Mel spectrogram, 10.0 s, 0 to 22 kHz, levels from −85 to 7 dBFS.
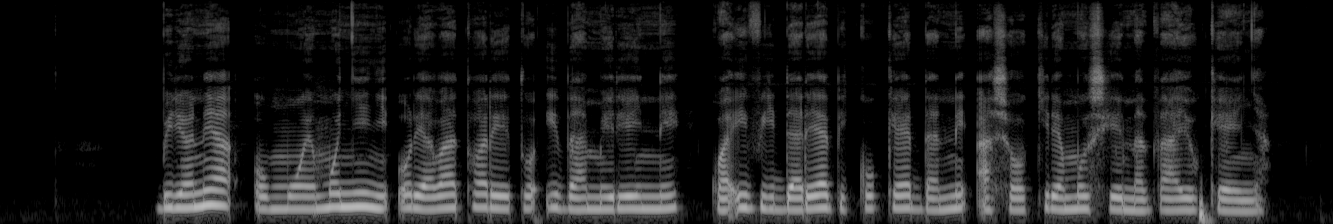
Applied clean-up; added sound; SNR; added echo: none; none; none; none.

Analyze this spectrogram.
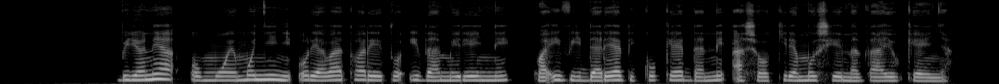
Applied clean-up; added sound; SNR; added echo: neural mask model Resemble Enhance denoiser.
